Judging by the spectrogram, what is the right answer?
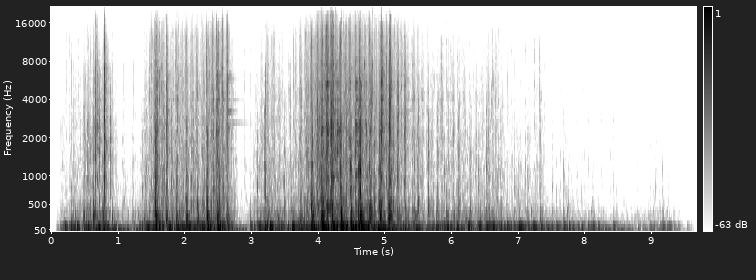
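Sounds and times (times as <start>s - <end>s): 
crammed drawer cabinet rattling: 0.2s - 5.6s.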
